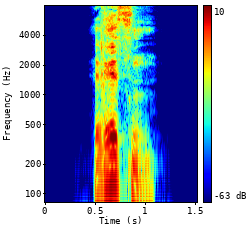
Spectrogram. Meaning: dative plural of Riss
- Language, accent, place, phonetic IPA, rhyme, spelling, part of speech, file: German, Germany, Berlin, [ˈʁɪsn̩], -ɪsn̩, Rissen, noun, De-Rissen.ogg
